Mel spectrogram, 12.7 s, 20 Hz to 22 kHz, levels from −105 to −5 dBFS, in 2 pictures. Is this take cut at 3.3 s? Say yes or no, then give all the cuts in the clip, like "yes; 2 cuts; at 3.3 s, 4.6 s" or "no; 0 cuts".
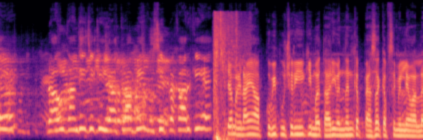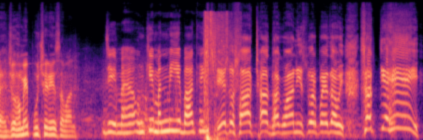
yes; 2 cuts; at 3.3 s, 9.5 s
